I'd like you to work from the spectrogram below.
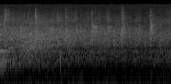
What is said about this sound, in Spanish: Vamos, dele palma fuerte al Señor. Dele palma fuerte al Señor, hermano, a su nombre.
